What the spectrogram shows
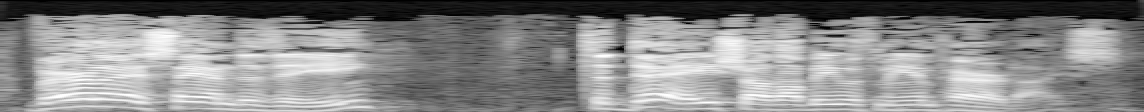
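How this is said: The pause comes before the word today.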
